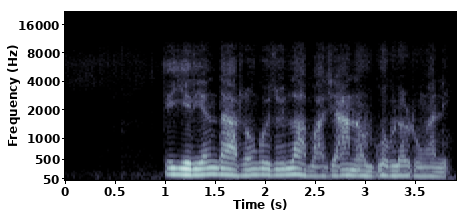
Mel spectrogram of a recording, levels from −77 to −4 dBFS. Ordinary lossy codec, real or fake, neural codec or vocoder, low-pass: none; fake; codec, 16 kHz in and 24 kHz out, 0.9 kbps, LongCat-Audio-Codec, fine tuned four codebook decoder; 10.8 kHz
